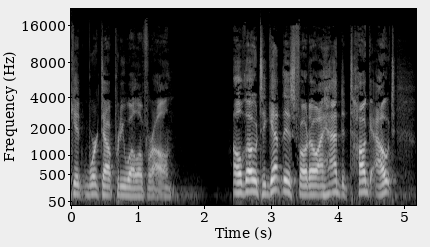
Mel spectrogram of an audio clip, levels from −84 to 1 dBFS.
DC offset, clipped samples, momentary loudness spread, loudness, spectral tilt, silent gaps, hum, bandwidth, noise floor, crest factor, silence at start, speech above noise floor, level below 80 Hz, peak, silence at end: under 0.1%; under 0.1%; 9 LU; -23 LUFS; -4.5 dB/octave; none; none; 17.5 kHz; -73 dBFS; 18 dB; 0 s; 51 dB; -62 dBFS; -4 dBFS; 0.35 s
